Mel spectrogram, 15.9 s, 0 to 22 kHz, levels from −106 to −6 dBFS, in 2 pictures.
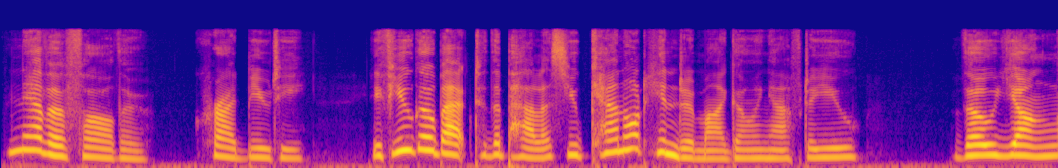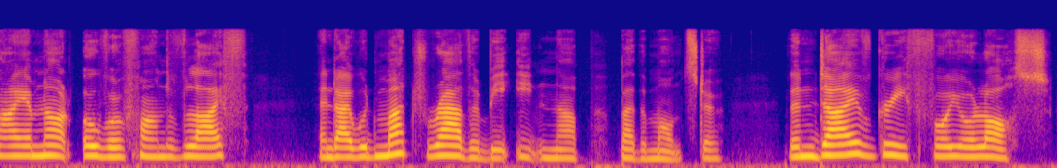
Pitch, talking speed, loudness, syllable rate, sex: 200 Hz, 170 wpm, -20 LUFS, 4.4 syllables/s, female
